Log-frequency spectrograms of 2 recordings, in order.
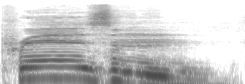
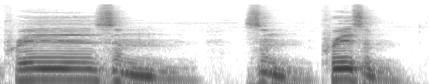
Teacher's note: You might actually go sort of straight from the Z onto the N. Prison, zn, prison. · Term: syllabic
